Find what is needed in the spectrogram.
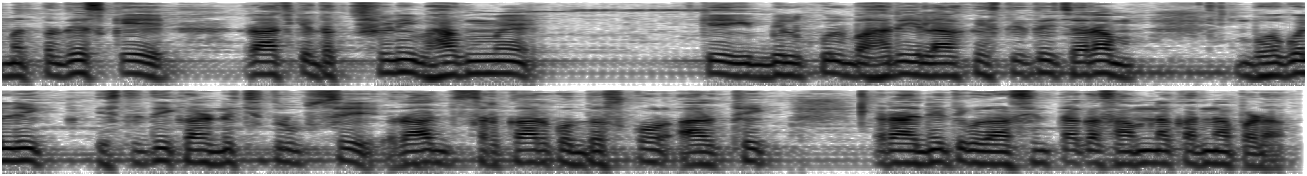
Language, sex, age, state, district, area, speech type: Hindi, male, 30-45, Madhya Pradesh, Betul, rural, spontaneous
